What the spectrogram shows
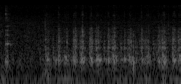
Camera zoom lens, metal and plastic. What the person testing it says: I'm shaking it and you can hear that noise something in here is not a hundred percent tightened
